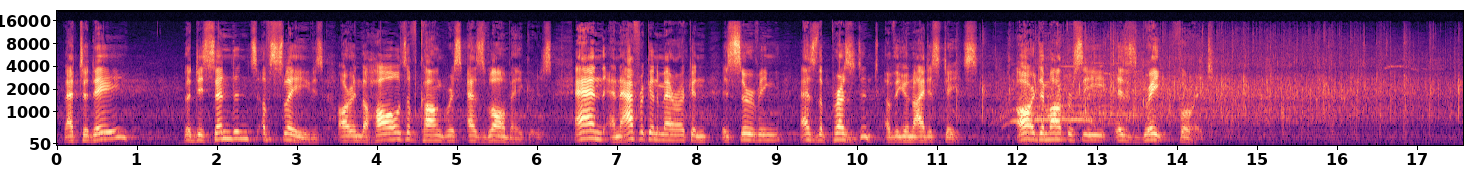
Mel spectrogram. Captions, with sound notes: that the today the descendents are slaves are in the halls of Congress as lawmakers, and an African American is serving as the President of the United States [applause]. Our democracy is great for it.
